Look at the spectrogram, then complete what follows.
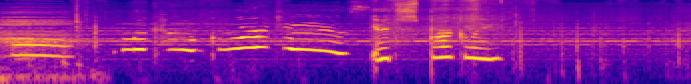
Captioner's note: dramatic Gasp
